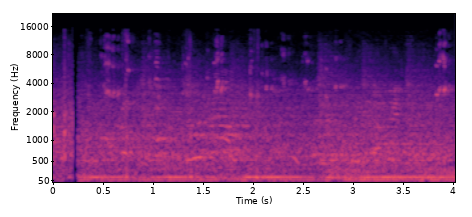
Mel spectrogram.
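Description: Basketball game sound on a hardwood court: a ball being bounced and short clicks and squeaks of play over a steady low hum. A brief dropout comes just after the start, where the picture cuts.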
